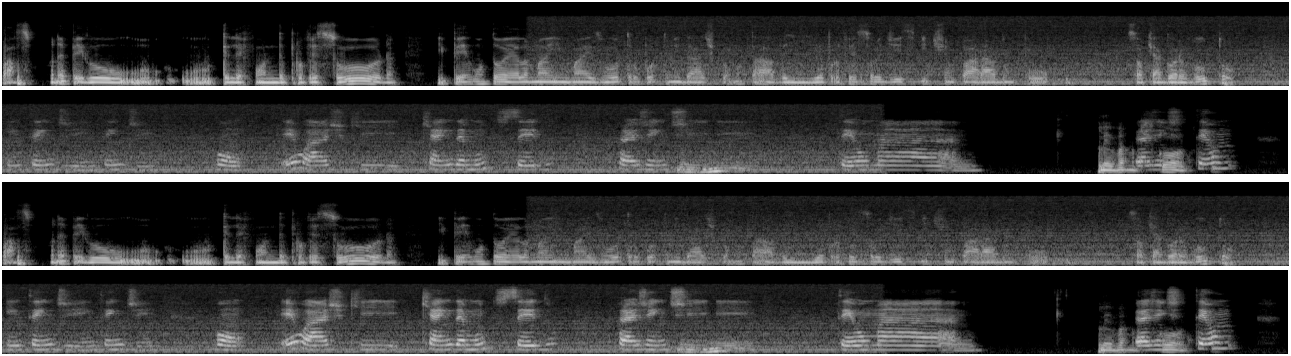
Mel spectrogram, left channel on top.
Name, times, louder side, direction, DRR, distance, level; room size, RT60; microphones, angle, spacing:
voice 1, 0.0-3.9 4.5-10.7 11.3-12.3 19.6-20.1 23.8-24.2 24.5-24.7, left 3 dB, 50° left, 0.4 m, -22 dB
sound 1, 5.2-21.7, equal, 5° left, 0.5 m, -35 dB
voice 2, 12.9-15.3 15.7-18.5 19.0-20.4 21.2-22.6 24.2-25.2, right 5 dB, 85° right, 0.6 m, -24 dB
2.4 x 2.2 x 2.6 m
head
